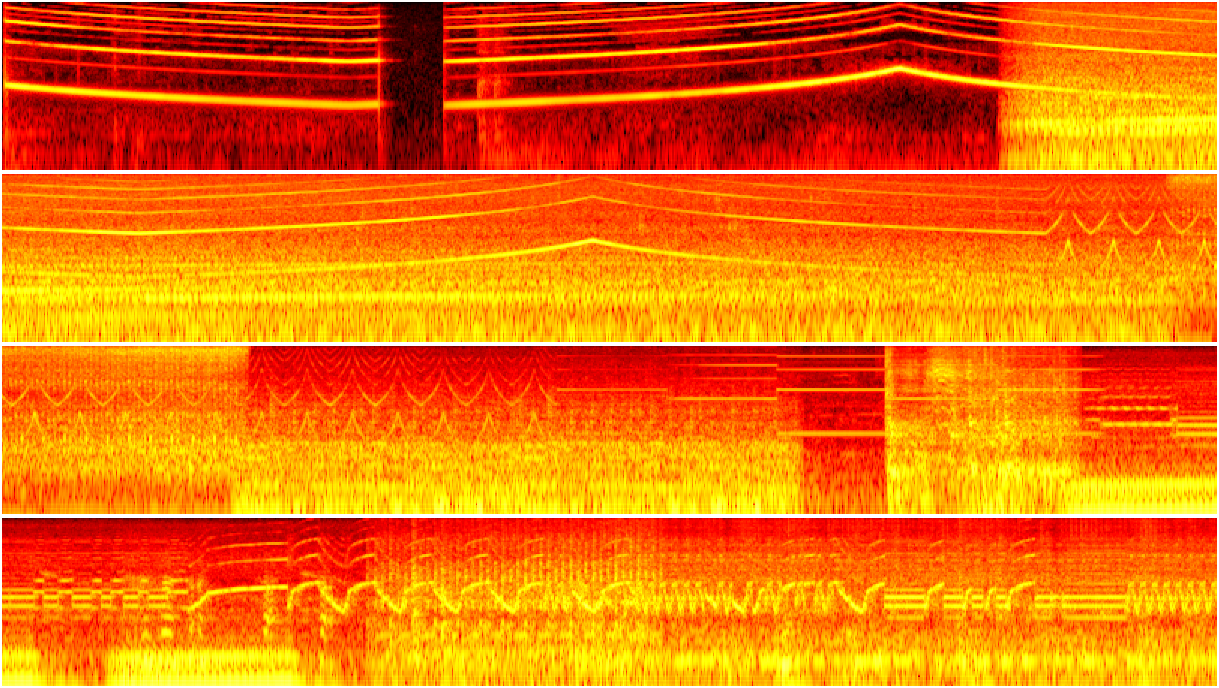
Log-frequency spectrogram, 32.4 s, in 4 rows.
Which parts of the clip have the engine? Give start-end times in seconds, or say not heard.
6.7-32.3.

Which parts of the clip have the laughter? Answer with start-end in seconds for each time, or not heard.
25.1-26.6.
